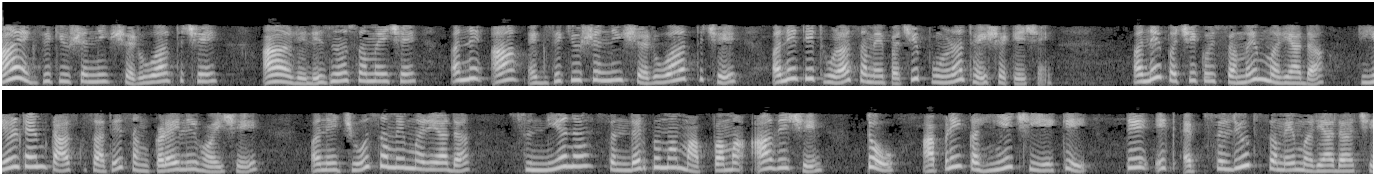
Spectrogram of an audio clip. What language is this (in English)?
Gujarati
